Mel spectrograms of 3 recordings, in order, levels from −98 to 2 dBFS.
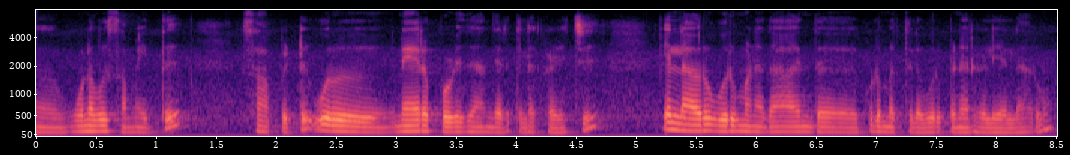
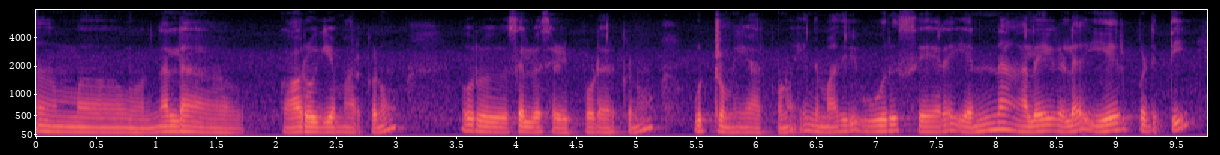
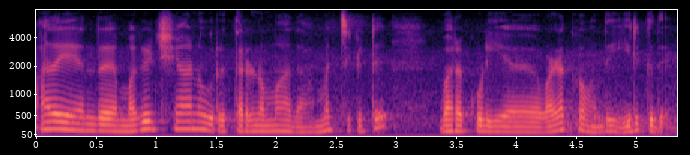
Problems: low volume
